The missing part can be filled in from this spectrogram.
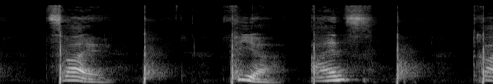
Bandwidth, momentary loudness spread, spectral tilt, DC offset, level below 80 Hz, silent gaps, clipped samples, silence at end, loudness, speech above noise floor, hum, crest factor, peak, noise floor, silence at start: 17 kHz; 21 LU; -4 dB/octave; under 0.1%; -54 dBFS; none; under 0.1%; 0 s; -25 LUFS; 37 dB; none; 22 dB; -4 dBFS; -60 dBFS; 0.45 s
